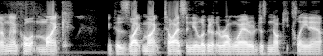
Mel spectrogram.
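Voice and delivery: ordinary delivery

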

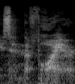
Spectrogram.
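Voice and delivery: hushed. Describing a movie scene, voicing the guard's reply to the king, said quietly. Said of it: "the guard quietly says".

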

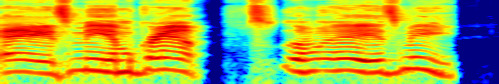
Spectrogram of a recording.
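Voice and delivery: slow, high, stretched-out delivery. Retelling Grandpa's TV commercials: imitating Grandpa Munster. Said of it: "he would just show up in commercials like".

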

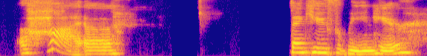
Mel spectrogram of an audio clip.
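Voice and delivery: nervous, anxious tone. Libby, facing the guests who squeezed in, starts her speech nervous. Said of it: "Wow, I'm nervous".

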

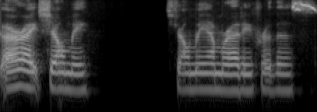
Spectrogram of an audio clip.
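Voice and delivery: plain

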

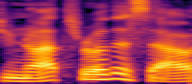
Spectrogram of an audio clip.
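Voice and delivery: ordinary talk

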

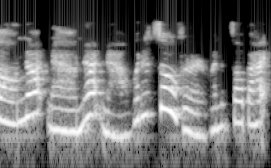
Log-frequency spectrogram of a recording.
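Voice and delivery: very romantic delivery. Comparing two film versions, the speaker retells a romantic line reading. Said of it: "she says it very like romantic".

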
